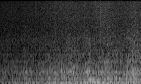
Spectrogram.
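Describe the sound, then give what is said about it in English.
A boat motoring across open water in Port Fourchon near the Gulf, its low engine rumble steady beneath splashing wash and gusts of wind buffeting the microphone, continuous throughout with no voices. “On the boat in Port Fourchon, we can see the empty land where the refrigeration units might go.”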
